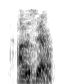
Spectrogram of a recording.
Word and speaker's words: Anserma: Creo que yo estaba pronunciando Anserma, dije Anserma. – Anserma, sí, con R.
